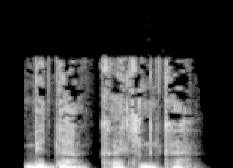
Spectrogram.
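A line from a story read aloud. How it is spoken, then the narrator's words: Hollow trembling voice. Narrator (Russian): глухим, дрожащим голосом сказала она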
